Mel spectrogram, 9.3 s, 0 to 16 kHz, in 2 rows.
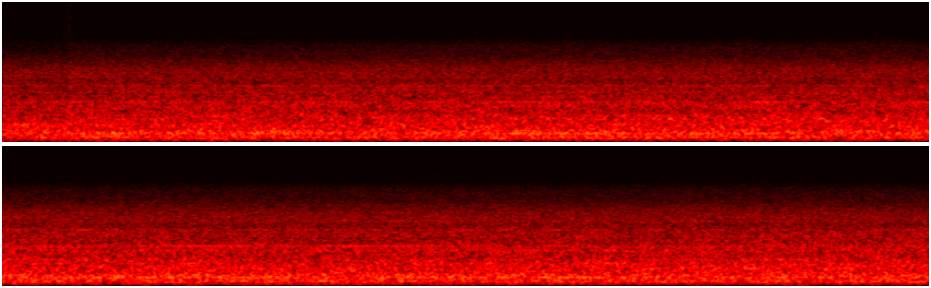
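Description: Steady hum of a JR Kyushu N700-series shinkansen train standing at the platform, its air-conditioning and onboard equipment running, with faint steady tones in the hum.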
